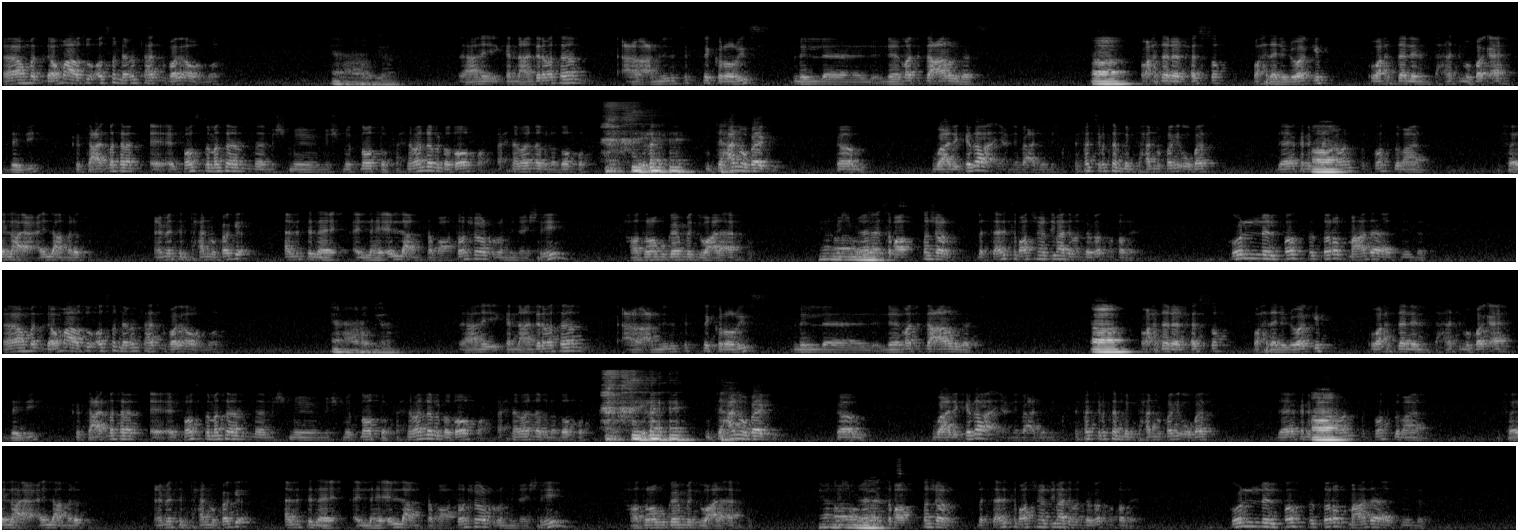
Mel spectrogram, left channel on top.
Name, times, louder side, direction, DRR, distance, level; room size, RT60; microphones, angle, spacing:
voice 1, 0.0-2.2 4.6-5.9 6.2-6.8 7.0-7.6 7.9-9.7 11.4-12.2 12.5-13.2 13.7-15.5 16.0-21.0 21.5-21.7 22.3-22.9 23.5-23.8 24.5-27.2 27.9-29.4 30.2-31.1 31.8-32.7 33.1-36.0 36.5-37.7 38.6-39.8 40.2-41.7 42.6-44.5, left 1 dB, 15° left, 1.1 m, -33 dB
voice 2, 3.3-3.9 10.9-11.3 21.1-22.0 22.3-22.4 28.2-28.6 38.5-39.1, right 2 dB, 45° right, 1.9 m, -23 dB
16.5 x 7.7 x 2.2 m
head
